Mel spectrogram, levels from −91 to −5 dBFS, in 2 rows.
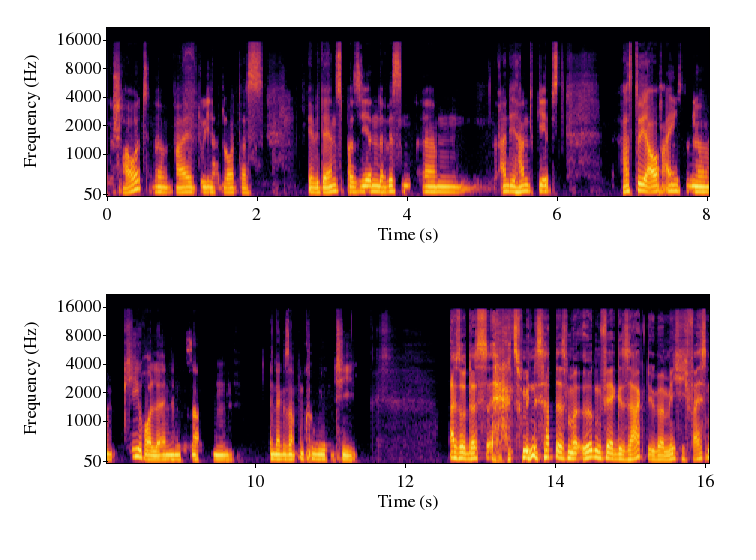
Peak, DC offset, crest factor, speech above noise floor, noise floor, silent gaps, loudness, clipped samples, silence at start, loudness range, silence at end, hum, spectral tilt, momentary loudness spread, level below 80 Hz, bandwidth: -2 dBFS; under 0.1%; 14 dB; 44 dB; -61 dBFS; none; -17 LUFS; under 0.1%; 0.1 s; 5 LU; 0 s; none; -6 dB/octave; 9 LU; -48 dBFS; 15.5 kHz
